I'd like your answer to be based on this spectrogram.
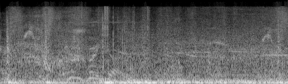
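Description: Confringo blasting spells cast in Hogwarts Legacy burst out as loud, booming fiery blasts in quick succession, with voices speaking over them.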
